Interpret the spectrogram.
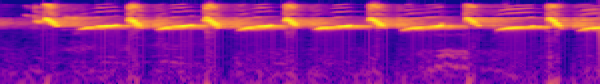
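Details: White-rumped shama training song: a steady, rhythmic phrase repeated about twice a second, each a high sharp note dropping into a short upslurred whistle, producing a bouncing, even pattern.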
